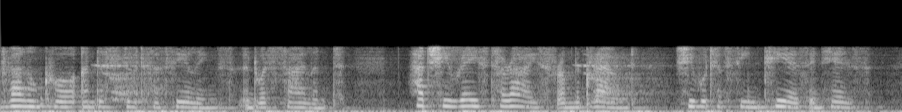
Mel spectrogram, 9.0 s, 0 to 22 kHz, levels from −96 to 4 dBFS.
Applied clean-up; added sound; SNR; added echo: none; Squeak; 12 dB; reverberation time 1.3 s.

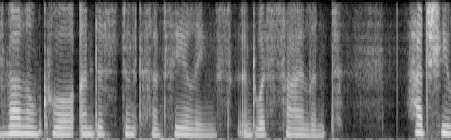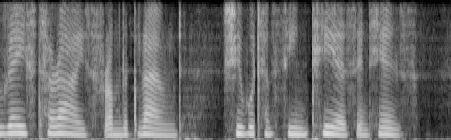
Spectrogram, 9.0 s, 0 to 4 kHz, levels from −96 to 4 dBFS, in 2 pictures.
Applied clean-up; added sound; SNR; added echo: neural separator model SepFormer WHAMR!.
